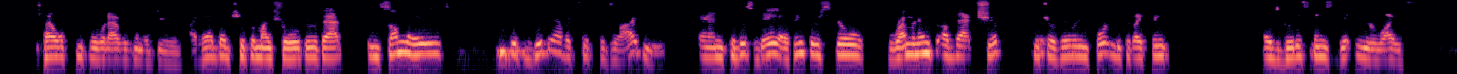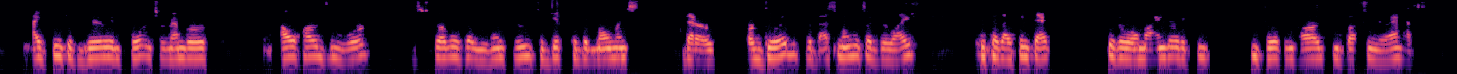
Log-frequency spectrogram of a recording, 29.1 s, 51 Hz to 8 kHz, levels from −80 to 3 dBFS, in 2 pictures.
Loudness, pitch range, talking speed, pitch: -21 LUFS, 150-170 Hz, 210 wpm, 160 Hz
